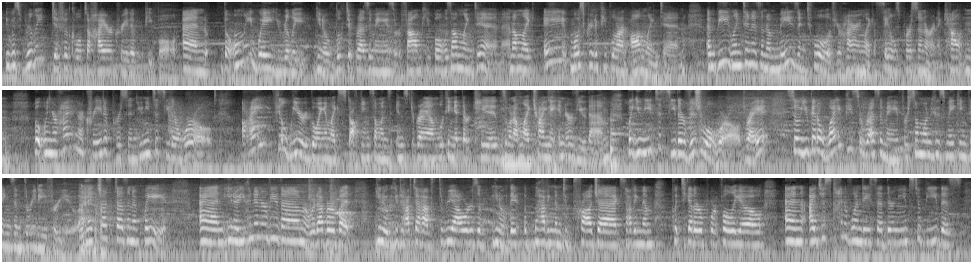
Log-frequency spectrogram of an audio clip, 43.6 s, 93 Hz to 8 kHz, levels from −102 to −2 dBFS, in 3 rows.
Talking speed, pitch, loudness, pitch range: 220 wpm, 245 Hz, -23 LUFS, 210-275 Hz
